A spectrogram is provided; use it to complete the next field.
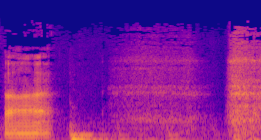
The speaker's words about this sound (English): That was a long, deep breath.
